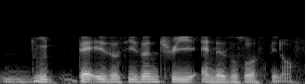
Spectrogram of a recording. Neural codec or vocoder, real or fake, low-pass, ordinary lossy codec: none; real; 3.6 kHz; Opus, 64 kbps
